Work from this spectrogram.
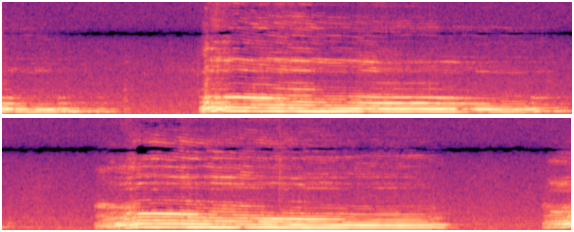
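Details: Winston, a pet Basset Hound, singing along with tornado sirens: two long harmonic howls, each starting with a sharp rise then holding a steady, slowly falling tone for about three seconds, separated by quieter gaps with a faint low tone.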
